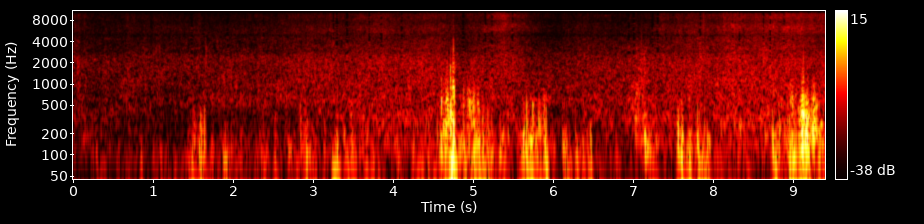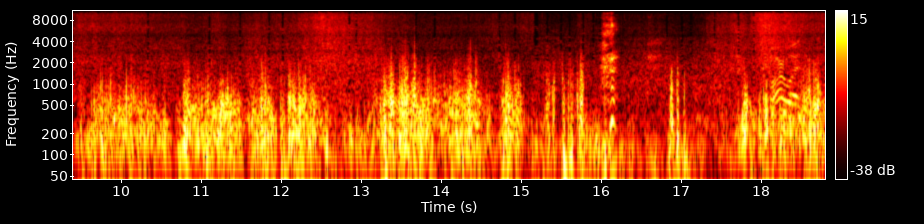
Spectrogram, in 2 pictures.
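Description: Surf breaking and washing against the rocks of a jetty, with wind buffeting the phone's microphone. It gets louder about halfway through, with irregular surges as waves hit the rocks.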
